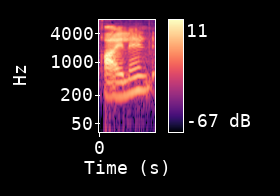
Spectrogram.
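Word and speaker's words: island: आइलैंड, this is आइलैंड, ऐसे silent in this.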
